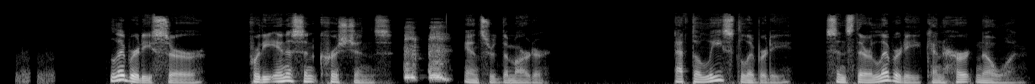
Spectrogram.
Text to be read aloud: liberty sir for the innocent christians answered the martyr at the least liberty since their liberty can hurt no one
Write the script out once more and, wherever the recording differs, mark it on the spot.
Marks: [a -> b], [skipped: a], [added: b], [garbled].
liberty sir for the innocent christians answered the martyr at the least liberty since their liberty can hurt no one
